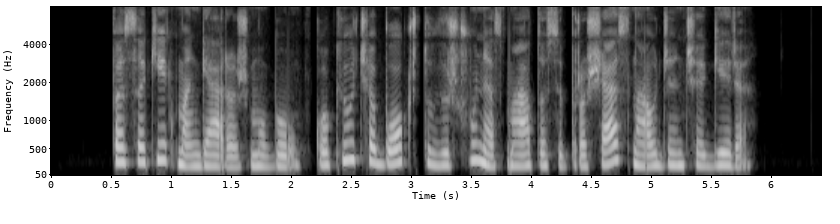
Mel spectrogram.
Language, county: Lithuanian, Kaunas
